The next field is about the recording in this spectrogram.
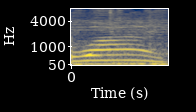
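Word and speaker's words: wai: The why Thai greeting is a customary Asian practice that's typical of Buddhist regions. It's pronounced similarly to the word why.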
